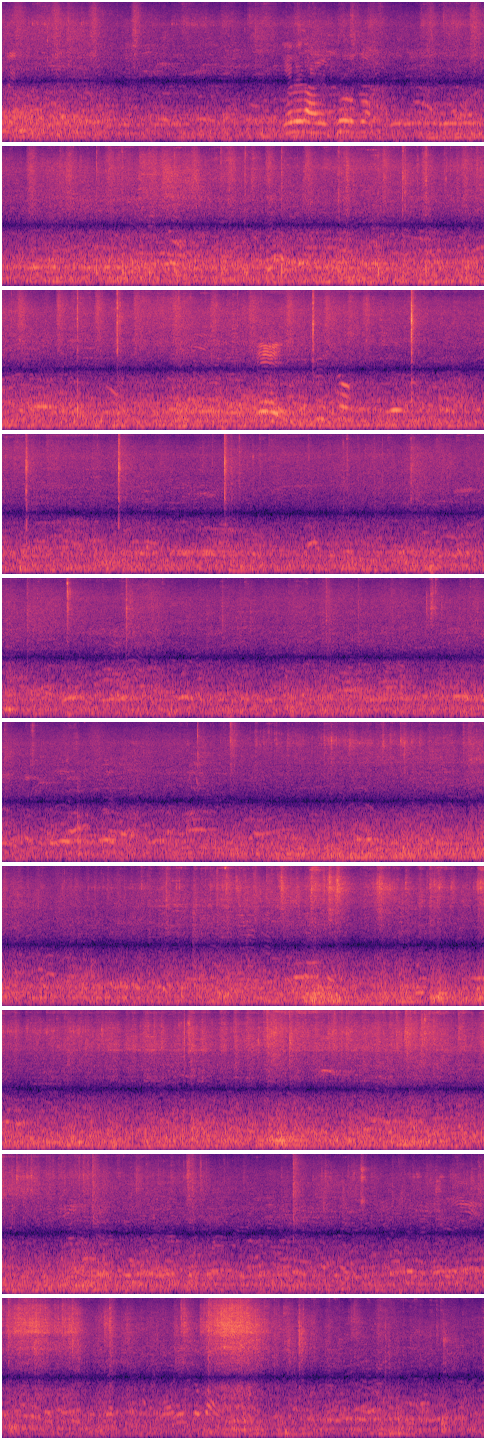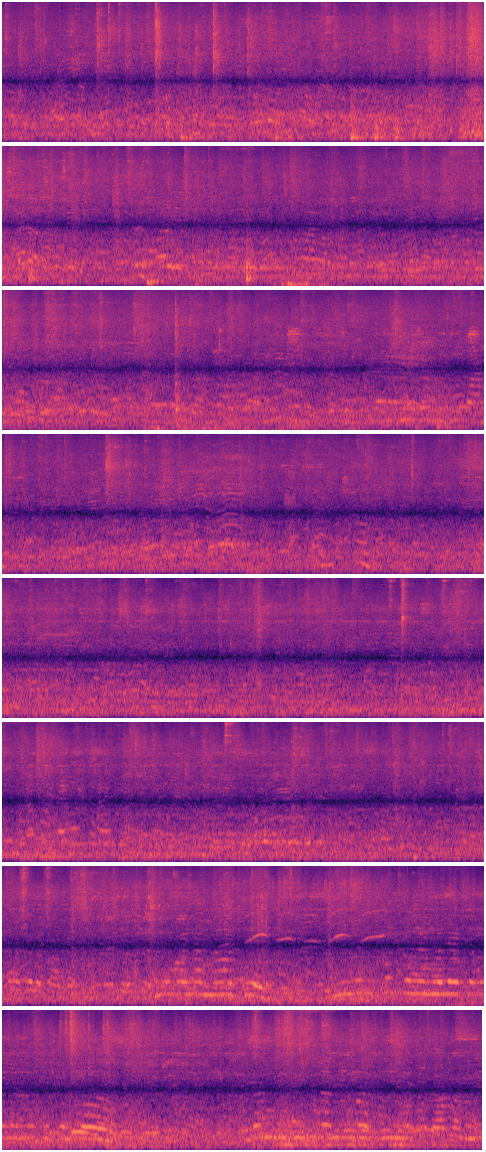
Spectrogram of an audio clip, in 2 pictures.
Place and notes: Guayaquil Ecuador - Mercado Caraguay
Caraguay Market located in the south of the city of Guayaquil Ecuador. This market is popular for selling seafood.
